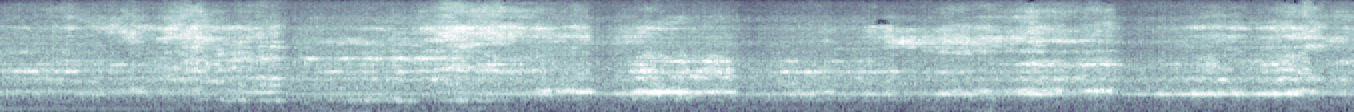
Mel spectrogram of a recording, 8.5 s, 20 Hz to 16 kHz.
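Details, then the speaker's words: 1979 Lincoln Continental abandoned 32 years, first revival run at idle: harsh raspy grinding with thin squeal traced by listening through a tool to the smog pump bearing, not the alternator; fix is cutting the smog pump belt. "Yep, it's the smog pump. Tickled my eardrum. All right, let's shut it off. We're going to cut that smog pump belt."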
